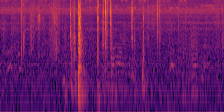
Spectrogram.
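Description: Clicks and light knocks inside a vehicle's cabin, with one sharp, loud knock about a second and a half in, over a steady low hum.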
